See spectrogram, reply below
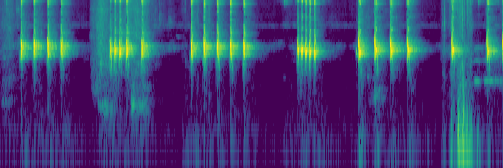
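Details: Male sooty-headed bulbul calling a rival in bursts of three to five rapid, raspy notes separated by short pauses, with a low thump near the end.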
